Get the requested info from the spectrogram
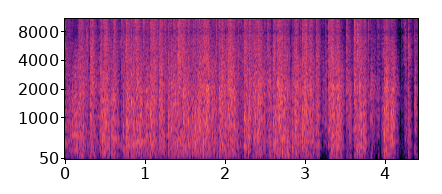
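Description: A room full of people applauding, many hands clapping at once.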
